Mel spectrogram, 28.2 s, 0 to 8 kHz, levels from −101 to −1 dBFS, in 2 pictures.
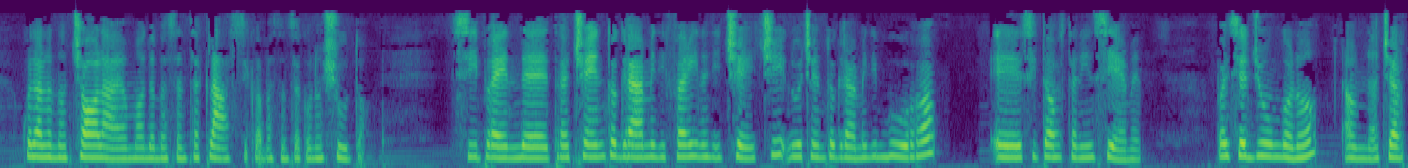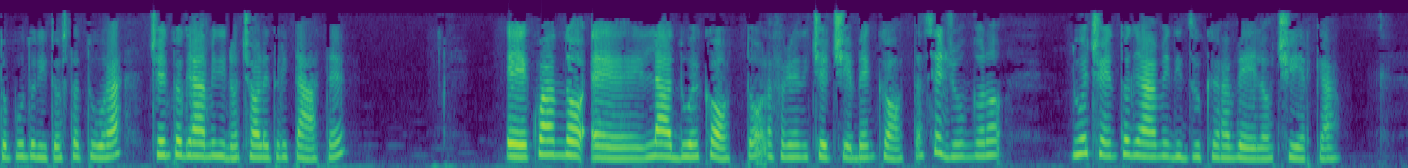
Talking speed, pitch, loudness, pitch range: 135 wpm, 215 Hz, -27 LUFS, 200-225 Hz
